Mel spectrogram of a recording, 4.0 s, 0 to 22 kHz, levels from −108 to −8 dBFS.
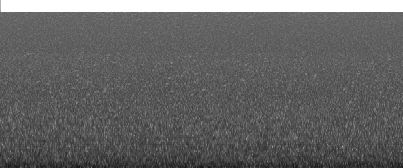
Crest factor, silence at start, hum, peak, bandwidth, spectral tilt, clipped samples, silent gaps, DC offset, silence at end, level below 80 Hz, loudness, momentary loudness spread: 16 dB; 0 s; none; -4 dBFS; 16.5 kHz; -2.5 dB/octave; under 0.1%; none; under 0.1%; 0 s; -28 dBFS; -19 LUFS; 0 LU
